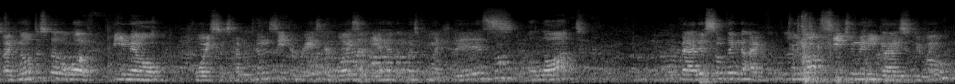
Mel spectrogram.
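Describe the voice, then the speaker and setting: A woman speaking on a convention panel as an amateur voice actor, taking audience questions. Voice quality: somewhat low natural speaking voice, pitched down by habit. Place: large echoing convention panel room. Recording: echoey hall, distant mic, clear background noise.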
